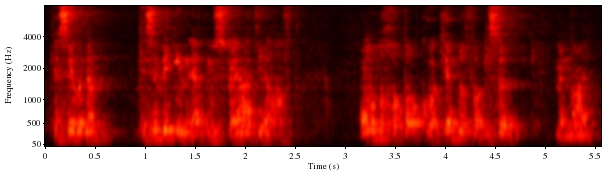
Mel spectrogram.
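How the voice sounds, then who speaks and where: A man telling a religious story as a sermon, with emotional rises and falls in emphasis. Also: a little high. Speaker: preacher. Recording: echoey room, voice from far off.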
